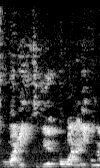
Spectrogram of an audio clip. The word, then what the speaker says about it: Hoare: Entonces, un señor de apellido Hoare, con H, Hoare, se escribe Hoare con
